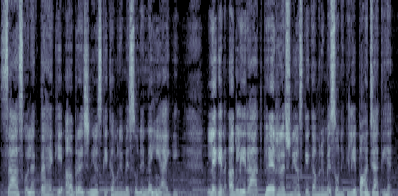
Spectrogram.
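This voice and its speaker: A man narrating a cartoon story in a measured storytelling manner. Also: on the high side, expressive, faint music behind.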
